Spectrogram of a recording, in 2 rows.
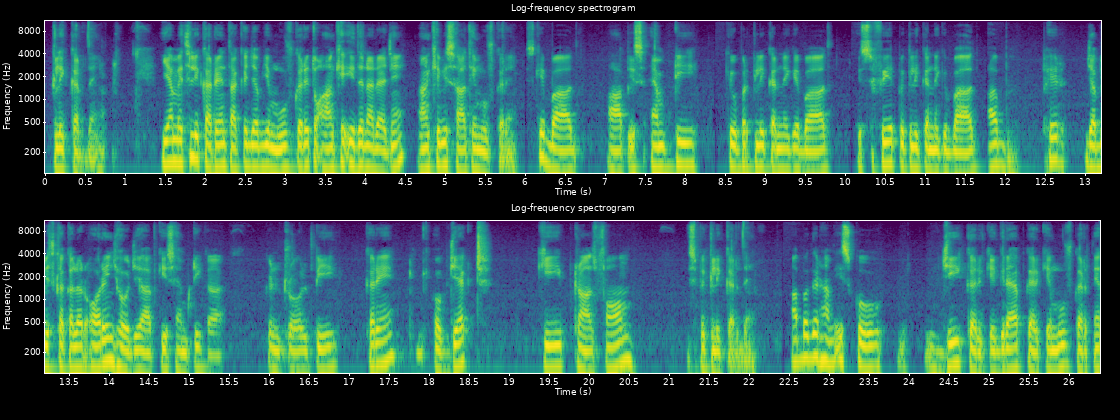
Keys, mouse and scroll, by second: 16.8 ctrl+p, 24.8 g.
